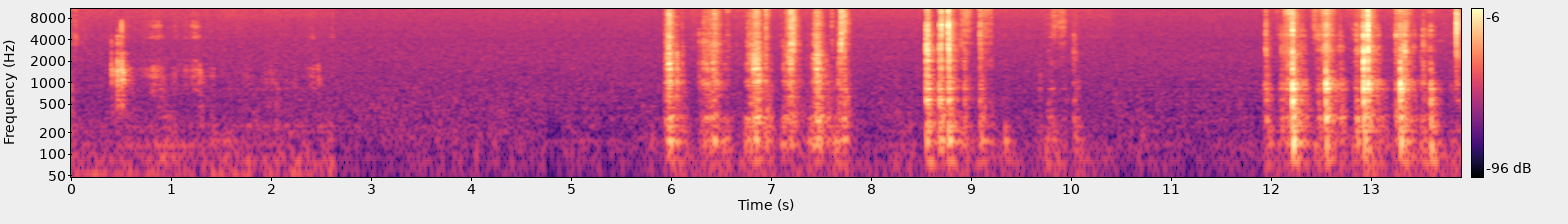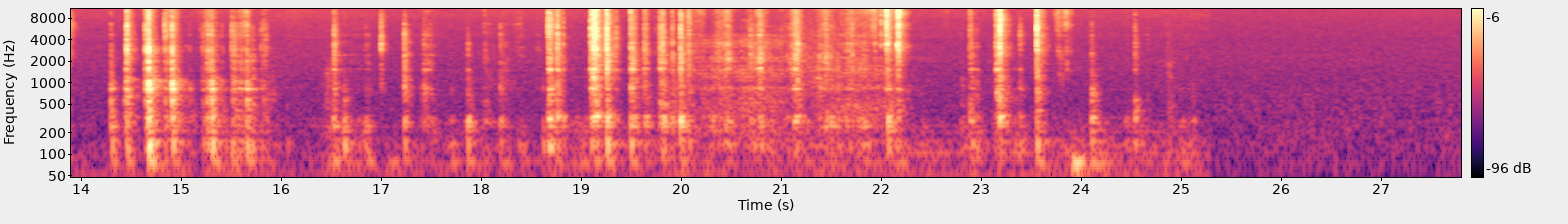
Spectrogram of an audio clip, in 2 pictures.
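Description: Close clicks and scrapes of hand tools: a precision screwdriver taken from a plastic tool kit and turned in the small T8 Torx screws inside a Mac mini's base. They come in two stretches with silent gaps between.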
